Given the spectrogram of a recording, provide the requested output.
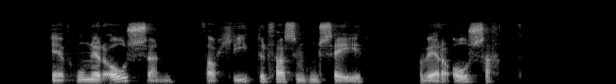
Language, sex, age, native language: Icelandic, male, 30-39, Icelandic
